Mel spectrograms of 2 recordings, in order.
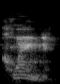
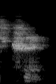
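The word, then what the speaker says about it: Qing: Quing. Hello, Quing. If I'm pronouncing that right. Quing. Quing. Q. Q I N G. Q I N G once. Q I There it goes. It's pronounced as Ching.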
